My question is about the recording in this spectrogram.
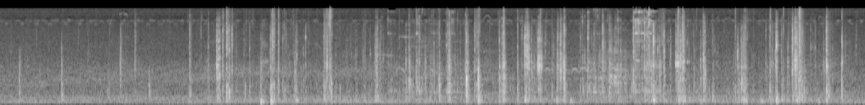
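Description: A bunch of keys jangling and clicking in a quick string of rattles that starts about three seconds in, as a house's front door is unlocked and opened.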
